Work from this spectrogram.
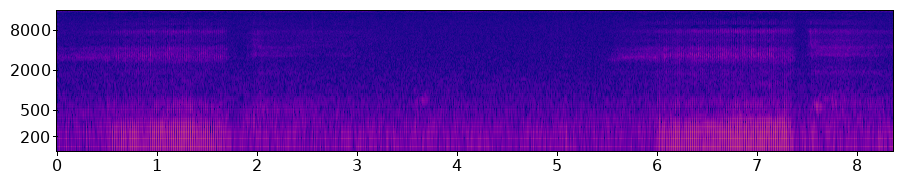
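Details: Female Boxer dog, asleep, her short pushed-in muzzle causing snoring: two long, rasping, rattling snores about five seconds apart, each lasting over a second with a buzzy low rumble and breathy hiss, quiet breathing between them.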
